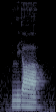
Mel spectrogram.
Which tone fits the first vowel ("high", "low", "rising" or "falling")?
low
